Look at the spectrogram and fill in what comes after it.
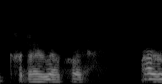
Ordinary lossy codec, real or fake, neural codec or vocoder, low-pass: none; fake; codec, 16 kHz, 1 kbps, FreqCodec, smaller model; 5.4 kHz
